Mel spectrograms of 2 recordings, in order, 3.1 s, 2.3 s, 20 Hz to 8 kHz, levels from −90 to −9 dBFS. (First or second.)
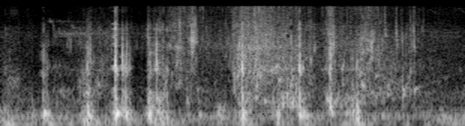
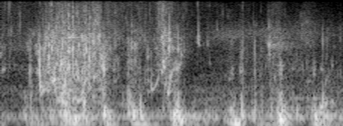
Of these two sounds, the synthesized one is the second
